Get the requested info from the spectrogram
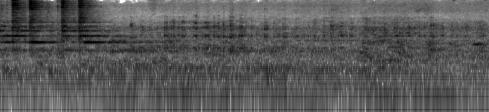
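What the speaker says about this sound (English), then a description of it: "Here comes the train." A train pulls into a station on a long travel day from Greece to Istanbul, a steady loud rumble of rolling wagons with high squealing tones in the first second and a half, then a continuous low roar.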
